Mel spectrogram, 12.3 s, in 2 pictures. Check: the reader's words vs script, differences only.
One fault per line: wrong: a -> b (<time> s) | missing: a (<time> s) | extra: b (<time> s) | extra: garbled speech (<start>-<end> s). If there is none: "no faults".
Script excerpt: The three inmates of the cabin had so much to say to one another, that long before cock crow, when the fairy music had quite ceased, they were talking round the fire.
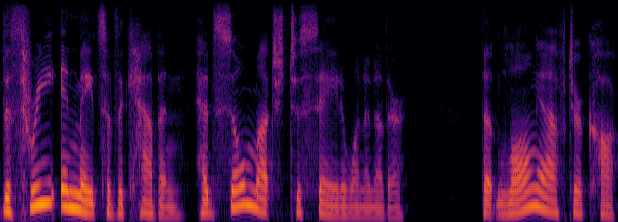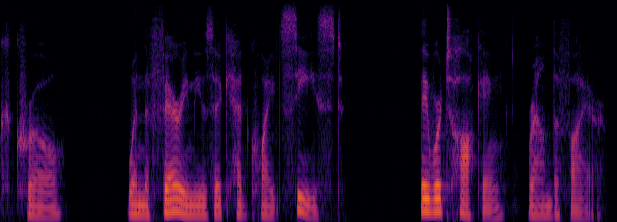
wrong: before -> after (5.4 s)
